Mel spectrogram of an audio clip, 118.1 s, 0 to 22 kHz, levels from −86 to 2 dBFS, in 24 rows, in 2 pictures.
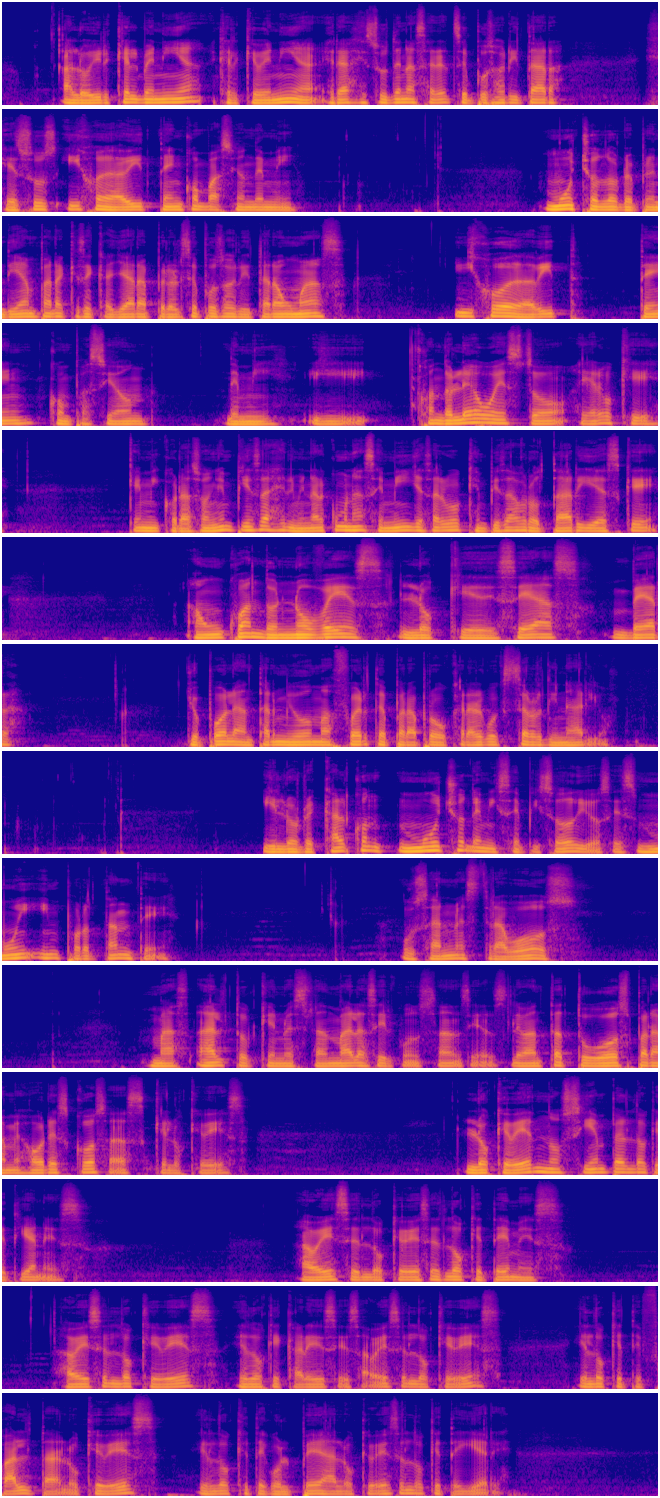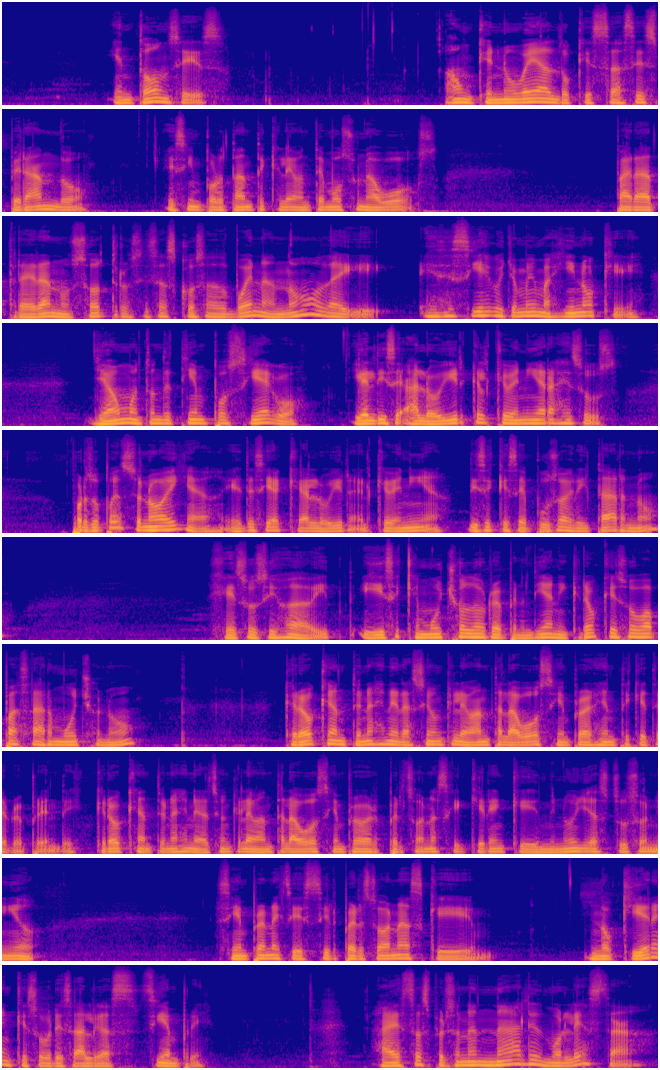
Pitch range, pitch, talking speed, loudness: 100-120 Hz, 110 Hz, 160 wpm, -21 LUFS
